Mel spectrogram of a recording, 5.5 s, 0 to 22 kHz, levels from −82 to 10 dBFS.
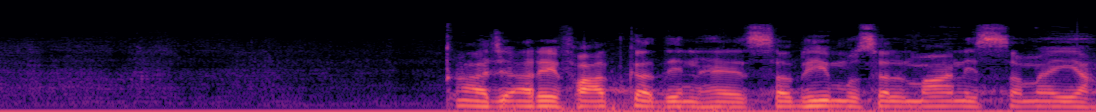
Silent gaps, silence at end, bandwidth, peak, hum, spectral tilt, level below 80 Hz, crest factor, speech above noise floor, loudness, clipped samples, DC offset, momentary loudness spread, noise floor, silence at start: none; 0 s; 10 kHz; -4 dBFS; none; -6 dB/octave; -42 dBFS; 18 dB; 35 dB; -20 LUFS; under 0.1%; 2%; 6 LU; -54 dBFS; 2.25 s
